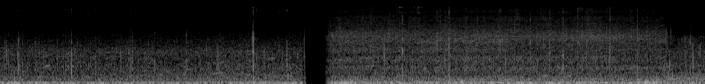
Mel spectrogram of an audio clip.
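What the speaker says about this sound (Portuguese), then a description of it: "tá chovendo pacas" Heavy rain at Peschiera del Garda on Lake Garda, Italy, pours in a dense, steady hiss that drops out for an instant midway, then resumes just as strong.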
